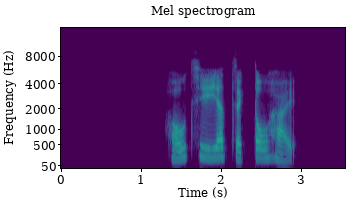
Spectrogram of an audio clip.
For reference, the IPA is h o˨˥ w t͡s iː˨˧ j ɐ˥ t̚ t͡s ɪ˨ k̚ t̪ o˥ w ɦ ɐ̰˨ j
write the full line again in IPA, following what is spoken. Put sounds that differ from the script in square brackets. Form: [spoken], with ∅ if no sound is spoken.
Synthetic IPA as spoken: h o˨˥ w [t͡sʰ] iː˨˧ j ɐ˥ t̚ t͡s ɪ˨ k̚ t̪ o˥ w ɦ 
